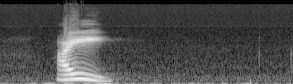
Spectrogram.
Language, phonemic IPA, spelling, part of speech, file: Tamil, /ɐɪ̯/, ஐ, character / adjective / interjection / noun, Ta-ஐ.ogg
- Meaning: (character) The ninth vowel in Tamil; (adjective) five; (interjection) an expression of joy; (noun) 1. wonder, astonishment 2. beauty 3. phlegm 4. lord, master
